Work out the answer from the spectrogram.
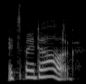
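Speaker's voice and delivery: put-on a stubborn little girl; child's voice. A narrator's reading. Angel telling Max about her dog, high child's voice. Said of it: "Angel said".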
